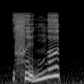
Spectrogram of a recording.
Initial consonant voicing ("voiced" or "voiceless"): voiceless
